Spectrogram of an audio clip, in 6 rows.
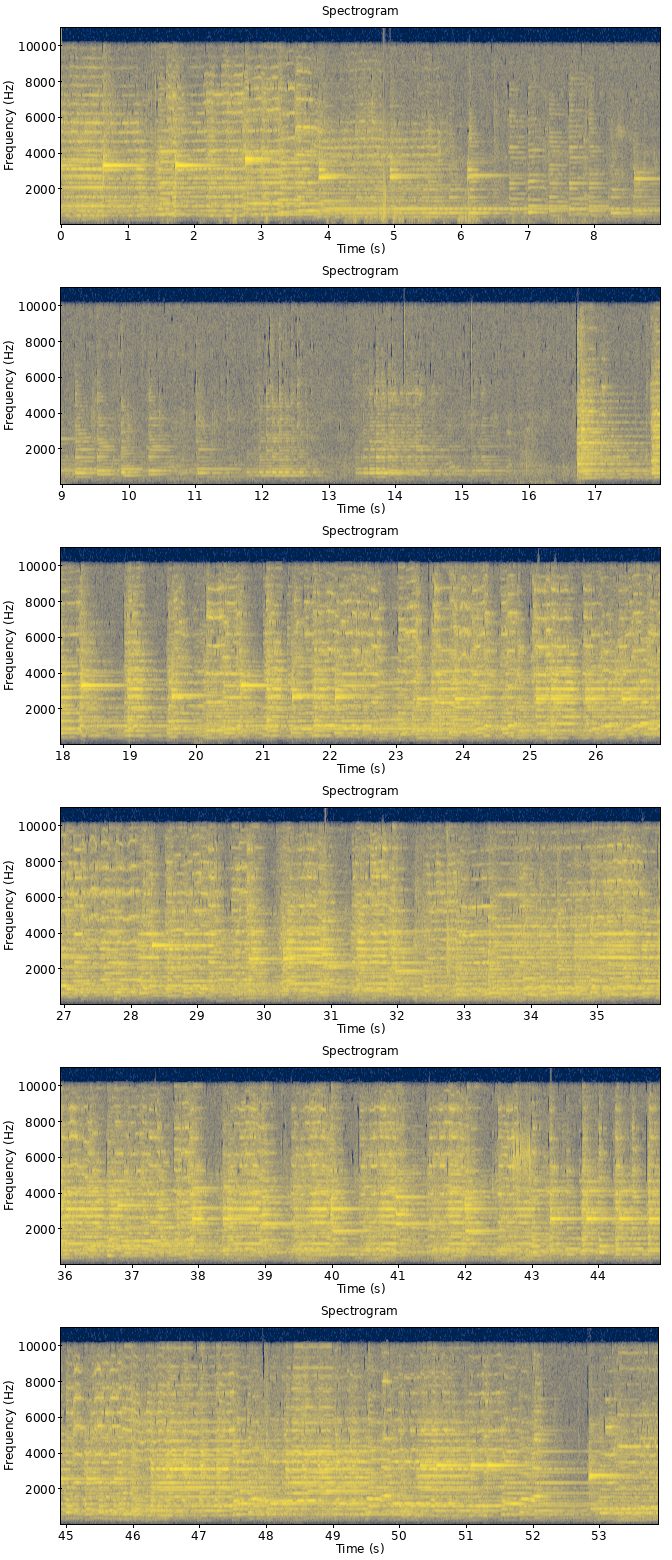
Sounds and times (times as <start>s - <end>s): Traditional music: 0.0s - 53.8s.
